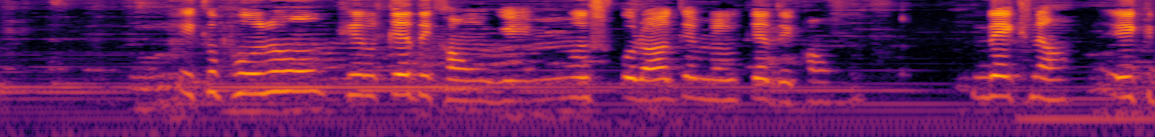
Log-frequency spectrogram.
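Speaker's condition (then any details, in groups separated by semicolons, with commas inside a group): Speech difficulty after fall; some difficulty talking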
